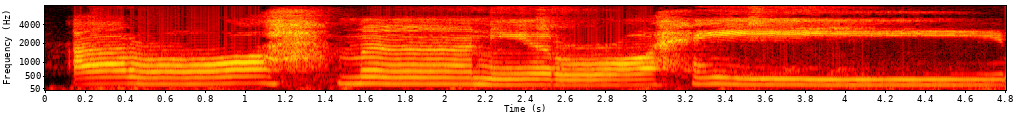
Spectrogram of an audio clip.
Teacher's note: Himnya dilafalkan dari tengah tenggorokan.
